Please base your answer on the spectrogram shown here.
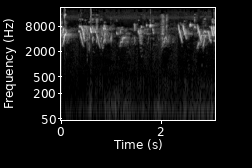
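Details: Saffron finches in a flock, softer overlapping high chirps and thin twitters, some notes more distant, irregular bursts over a low murmur of background noise.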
